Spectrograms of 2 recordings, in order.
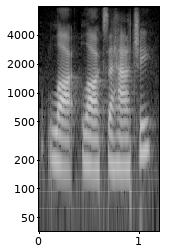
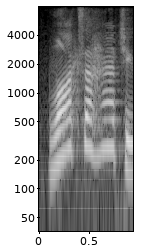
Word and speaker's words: Loxahatchee: this place is hard to pronounce can you pronounce it loxahatchee loxahatchee very good i'm impressed a lot of golf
